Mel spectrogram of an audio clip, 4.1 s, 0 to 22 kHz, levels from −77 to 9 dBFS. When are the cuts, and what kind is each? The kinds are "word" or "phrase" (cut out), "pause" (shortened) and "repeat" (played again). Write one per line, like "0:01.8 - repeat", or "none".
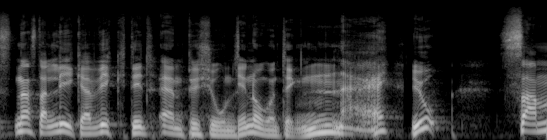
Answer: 0:01.2 - word
0:01.8 - word
0:03.0 - pause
